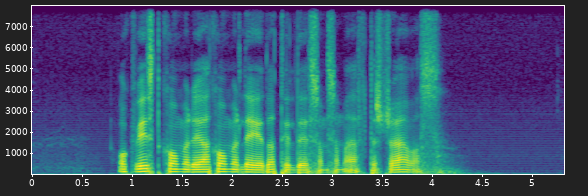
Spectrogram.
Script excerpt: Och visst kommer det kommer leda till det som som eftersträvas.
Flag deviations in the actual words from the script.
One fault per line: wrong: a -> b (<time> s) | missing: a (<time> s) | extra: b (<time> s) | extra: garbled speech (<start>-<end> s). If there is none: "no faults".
no faults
